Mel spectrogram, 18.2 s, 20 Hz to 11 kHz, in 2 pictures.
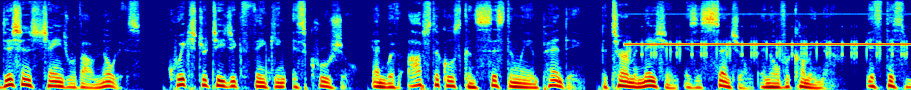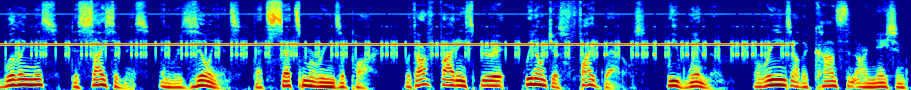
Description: Weather fax (radiofax), 120 lines a minute, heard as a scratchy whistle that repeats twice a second, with speech in English.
